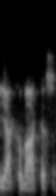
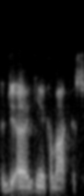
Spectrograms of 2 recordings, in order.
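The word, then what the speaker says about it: Giakoumakis: don't give me credit of yakomakis uh for some reason I call him giacomakis yesterday because I I don't know man my brain short circuited or something um very much the incorrect pronunciation so uh don't give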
